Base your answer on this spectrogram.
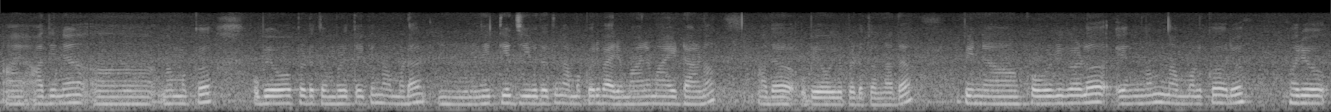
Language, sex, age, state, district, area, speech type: Malayalam, female, 30-45, Kerala, Kottayam, rural, spontaneous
